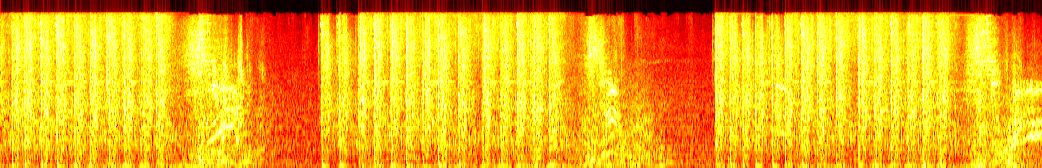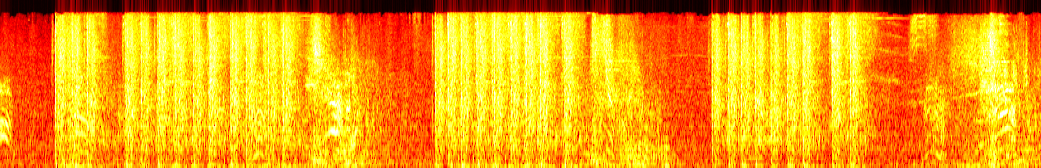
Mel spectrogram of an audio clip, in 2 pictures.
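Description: Pistols fire in rapid bursts.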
